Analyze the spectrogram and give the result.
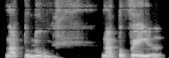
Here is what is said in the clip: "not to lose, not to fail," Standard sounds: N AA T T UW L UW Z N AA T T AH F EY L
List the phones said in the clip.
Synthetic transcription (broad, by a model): N AA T T UW L UW N AA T T AH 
